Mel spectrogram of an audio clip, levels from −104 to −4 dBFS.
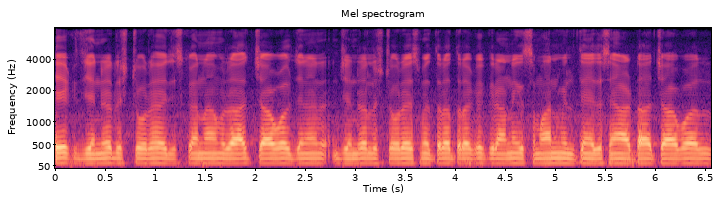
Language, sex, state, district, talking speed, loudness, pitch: Hindi, male, Bihar, West Champaran, 210 wpm, -18 LUFS, 105 Hz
